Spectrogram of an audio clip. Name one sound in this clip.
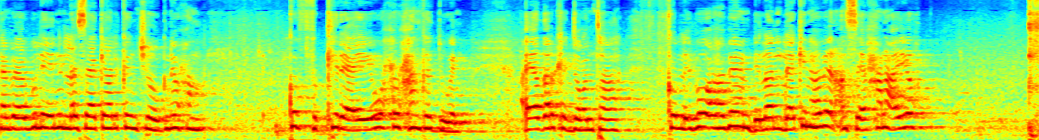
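A young woman speaks close to a microphone in a high, sobbing voice.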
